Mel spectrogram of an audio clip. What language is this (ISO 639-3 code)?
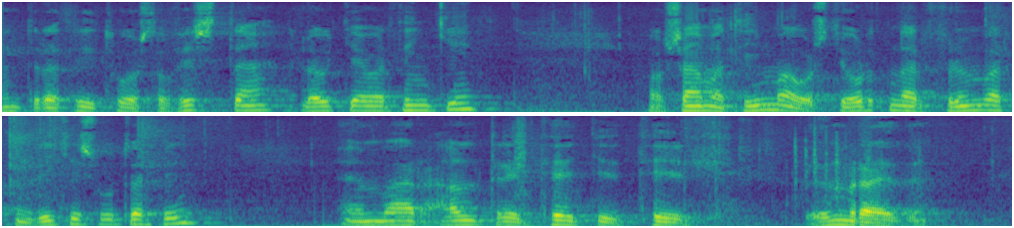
isl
